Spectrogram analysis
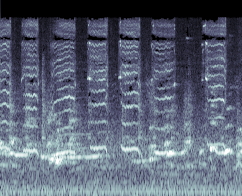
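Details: . Two-year-old male Beagle/Pug mix in a kennel, wanting out, gives a run of high, wavering whining cries, rising and falling in repeated bursts about every half second to second with rich overtones.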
